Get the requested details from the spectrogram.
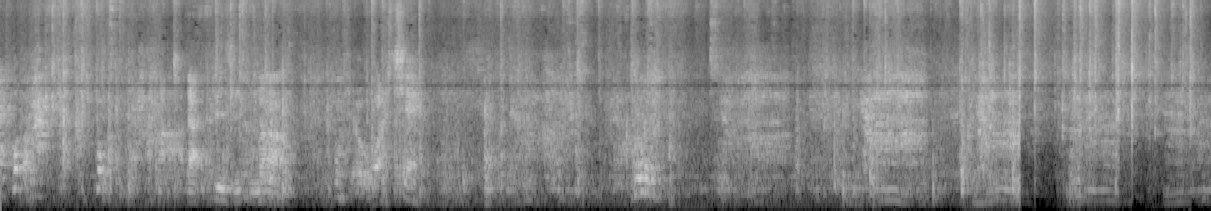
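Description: Dog claws scrape on a hard floor.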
